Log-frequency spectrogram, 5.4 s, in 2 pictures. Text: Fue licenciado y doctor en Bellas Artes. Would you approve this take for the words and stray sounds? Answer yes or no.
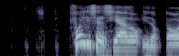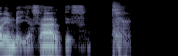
no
